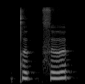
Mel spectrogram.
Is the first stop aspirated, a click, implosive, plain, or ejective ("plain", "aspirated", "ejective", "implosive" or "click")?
plain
